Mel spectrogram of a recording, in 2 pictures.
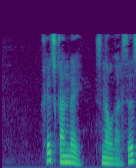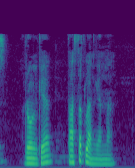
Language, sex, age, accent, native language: Uzbek, male, 18-24, Jizzax, Uzbek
